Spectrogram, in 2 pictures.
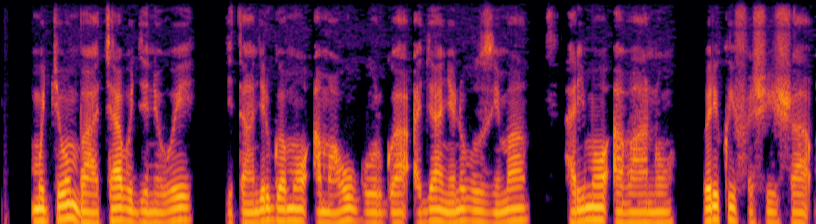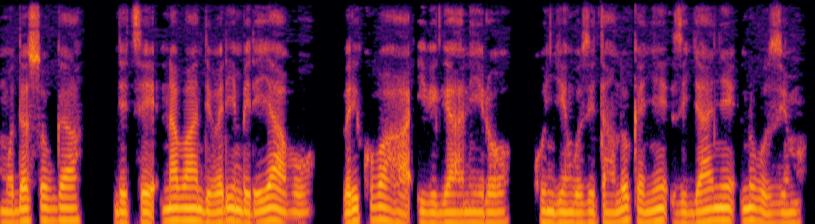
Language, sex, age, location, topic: Kinyarwanda, male, 25-35, Nyagatare, health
